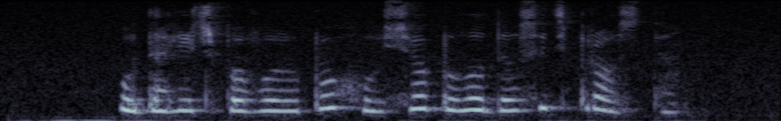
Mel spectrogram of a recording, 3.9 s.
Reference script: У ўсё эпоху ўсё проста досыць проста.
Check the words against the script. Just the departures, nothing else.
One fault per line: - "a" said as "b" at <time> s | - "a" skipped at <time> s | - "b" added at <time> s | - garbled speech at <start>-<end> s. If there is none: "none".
- "ўсё" said as "далічбавую" at 0.8 s
- "проста" said as "было" at 2.2 s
